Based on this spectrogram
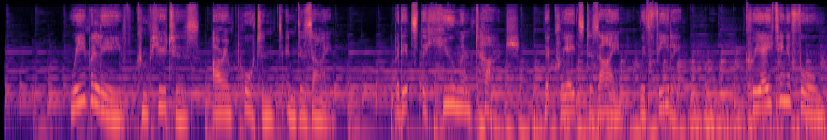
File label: Commercial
